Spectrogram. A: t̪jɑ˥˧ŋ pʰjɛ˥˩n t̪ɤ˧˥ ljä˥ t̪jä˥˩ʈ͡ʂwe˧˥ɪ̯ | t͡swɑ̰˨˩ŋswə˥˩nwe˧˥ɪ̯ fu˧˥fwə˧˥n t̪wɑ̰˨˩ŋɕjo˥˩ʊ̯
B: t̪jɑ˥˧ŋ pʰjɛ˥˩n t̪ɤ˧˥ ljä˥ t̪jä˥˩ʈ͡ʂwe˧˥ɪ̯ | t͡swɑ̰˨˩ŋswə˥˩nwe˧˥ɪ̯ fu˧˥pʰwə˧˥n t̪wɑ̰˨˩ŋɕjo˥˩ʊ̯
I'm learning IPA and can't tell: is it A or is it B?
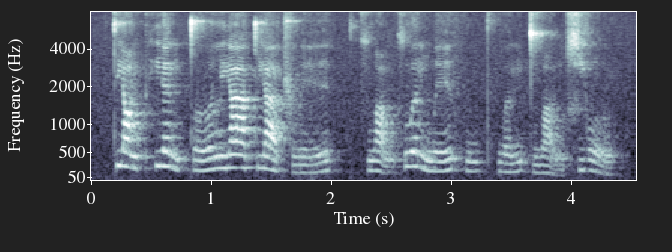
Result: B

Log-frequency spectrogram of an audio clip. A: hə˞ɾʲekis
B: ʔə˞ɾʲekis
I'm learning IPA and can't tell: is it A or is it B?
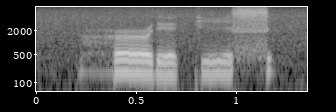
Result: A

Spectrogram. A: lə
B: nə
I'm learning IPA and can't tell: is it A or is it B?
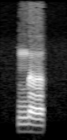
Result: B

